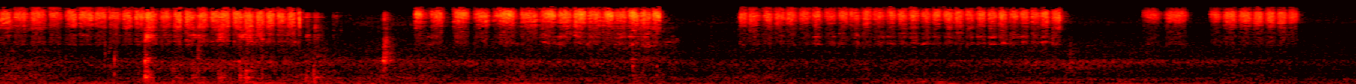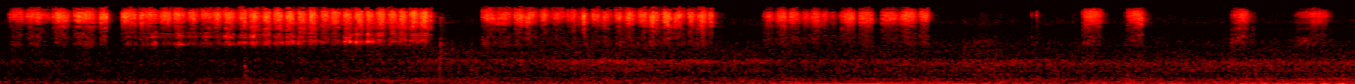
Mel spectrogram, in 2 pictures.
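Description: A charcoal stick scratching across drawing paper in shading strokes, in stretches of a few seconds with short pauses between them. The strokes become shorter and quicker near the end.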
